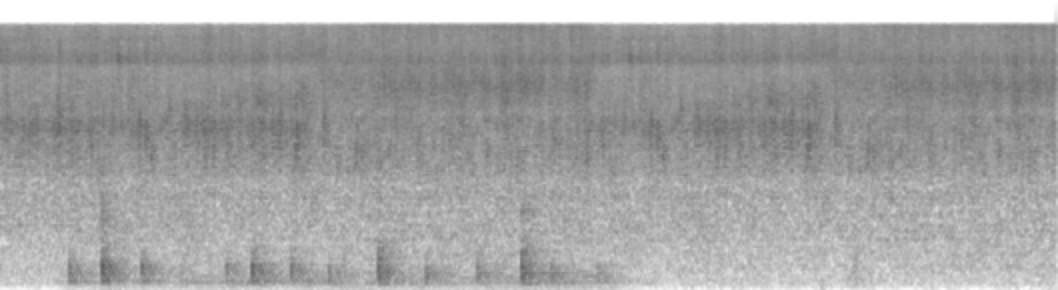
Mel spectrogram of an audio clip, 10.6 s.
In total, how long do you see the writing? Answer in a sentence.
The writing can be heard for 6 seconds in total.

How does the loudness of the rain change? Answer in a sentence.
The loudness of the rain stays about the same.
